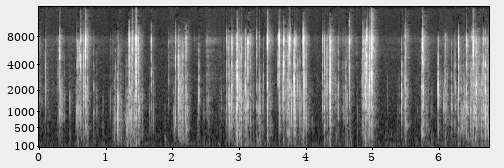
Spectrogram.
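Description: A hand presses and rubs the fingertips over a large clear plastic bag full of yarn balls, crinkling the plastic. Quiet, bright bursts of crinkles and sharp crackles come in uneven clusters with short pauses between them, with almost no low end.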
